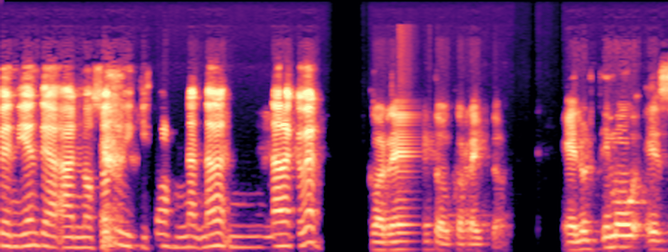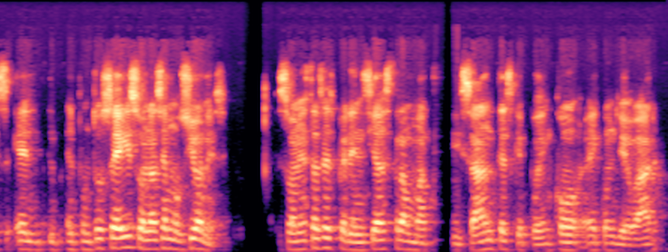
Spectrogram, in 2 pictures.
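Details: Adult male from Colombia speaking Spanish who reports that he has stuttering; stuttering.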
